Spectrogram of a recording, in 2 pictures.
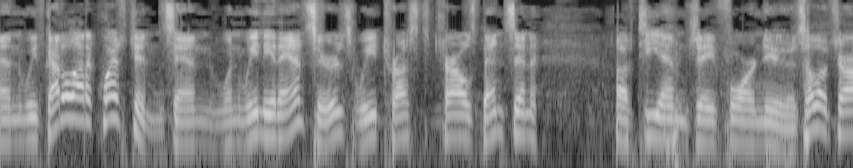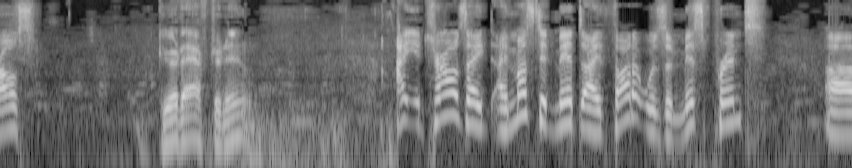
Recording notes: LIVE at Summerfest Weekend 3!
